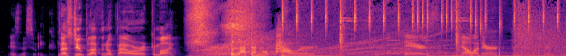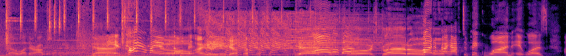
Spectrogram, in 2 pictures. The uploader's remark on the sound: live from the podcast lounge!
